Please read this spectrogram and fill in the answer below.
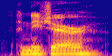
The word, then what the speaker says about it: Niger: Niger, I like to pronounce it that way, is the fourth largest producer of uranium in the world.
